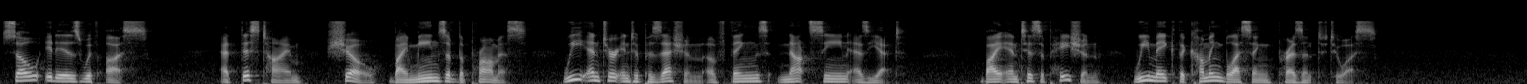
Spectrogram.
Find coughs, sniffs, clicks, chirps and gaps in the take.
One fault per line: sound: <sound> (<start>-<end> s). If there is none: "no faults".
no faults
